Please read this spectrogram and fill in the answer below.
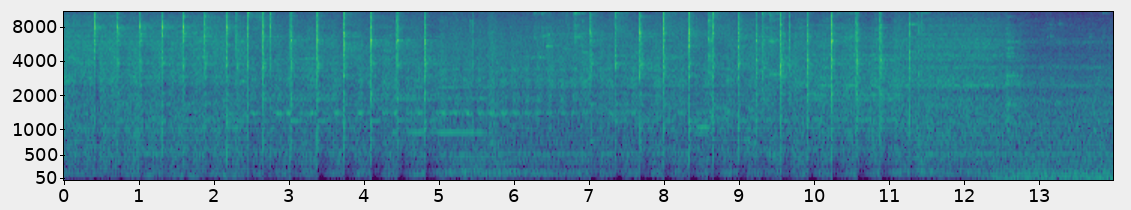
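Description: Light hammer taps on a steel ball bearing, driving it into its cast-iron housing on a fan-pump bracket: two runs of sharp metallic taps at about three a second, with a pause of a second or so between them.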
